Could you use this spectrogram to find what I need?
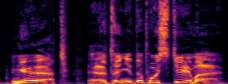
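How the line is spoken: King's growl. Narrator (Russian): зарычал король

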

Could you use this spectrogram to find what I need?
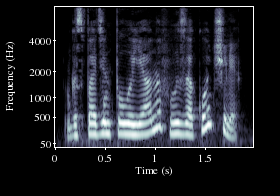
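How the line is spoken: Calm host's question. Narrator (Russian): спокойно спросил ведущий в студии Диму

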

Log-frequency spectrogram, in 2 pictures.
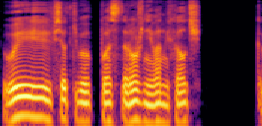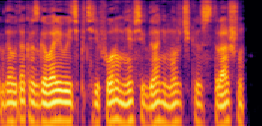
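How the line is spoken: Quiet reply. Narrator (Russian): тихо ответила она

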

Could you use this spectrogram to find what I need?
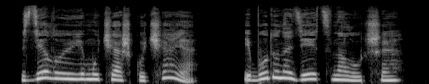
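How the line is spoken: Attempted joke. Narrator (Russian): попыталась пошутить Джози

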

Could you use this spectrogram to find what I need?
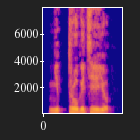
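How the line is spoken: Gloomy. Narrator (Russian): мрачно сказал он

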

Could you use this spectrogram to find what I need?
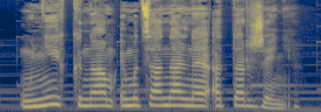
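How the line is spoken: Plain. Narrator (Russian): сказал Артем

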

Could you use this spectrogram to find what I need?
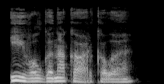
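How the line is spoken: Grumbling. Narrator (Russian): ворчал Чухрай

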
